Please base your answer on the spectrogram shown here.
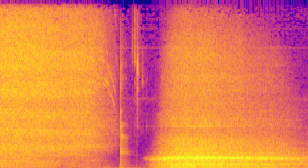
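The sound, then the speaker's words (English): A deep breath drawn in through the nose and let out through the mouth, heard as two loud, hissing rushes of air separated by a brief silent pause. No voices or other sounds are present. “Let's do it again. Ready? Inhale deep through the nose and exhale out through the mouth.”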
